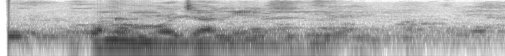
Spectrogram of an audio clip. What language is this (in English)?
Swahili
